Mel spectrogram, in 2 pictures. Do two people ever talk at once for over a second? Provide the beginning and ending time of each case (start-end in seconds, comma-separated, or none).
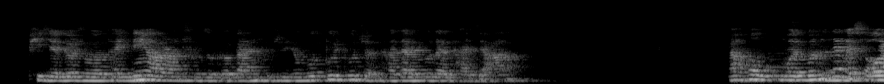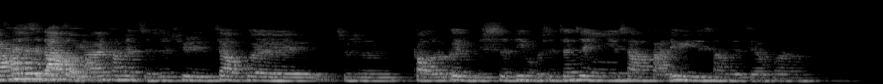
7.4-9.8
